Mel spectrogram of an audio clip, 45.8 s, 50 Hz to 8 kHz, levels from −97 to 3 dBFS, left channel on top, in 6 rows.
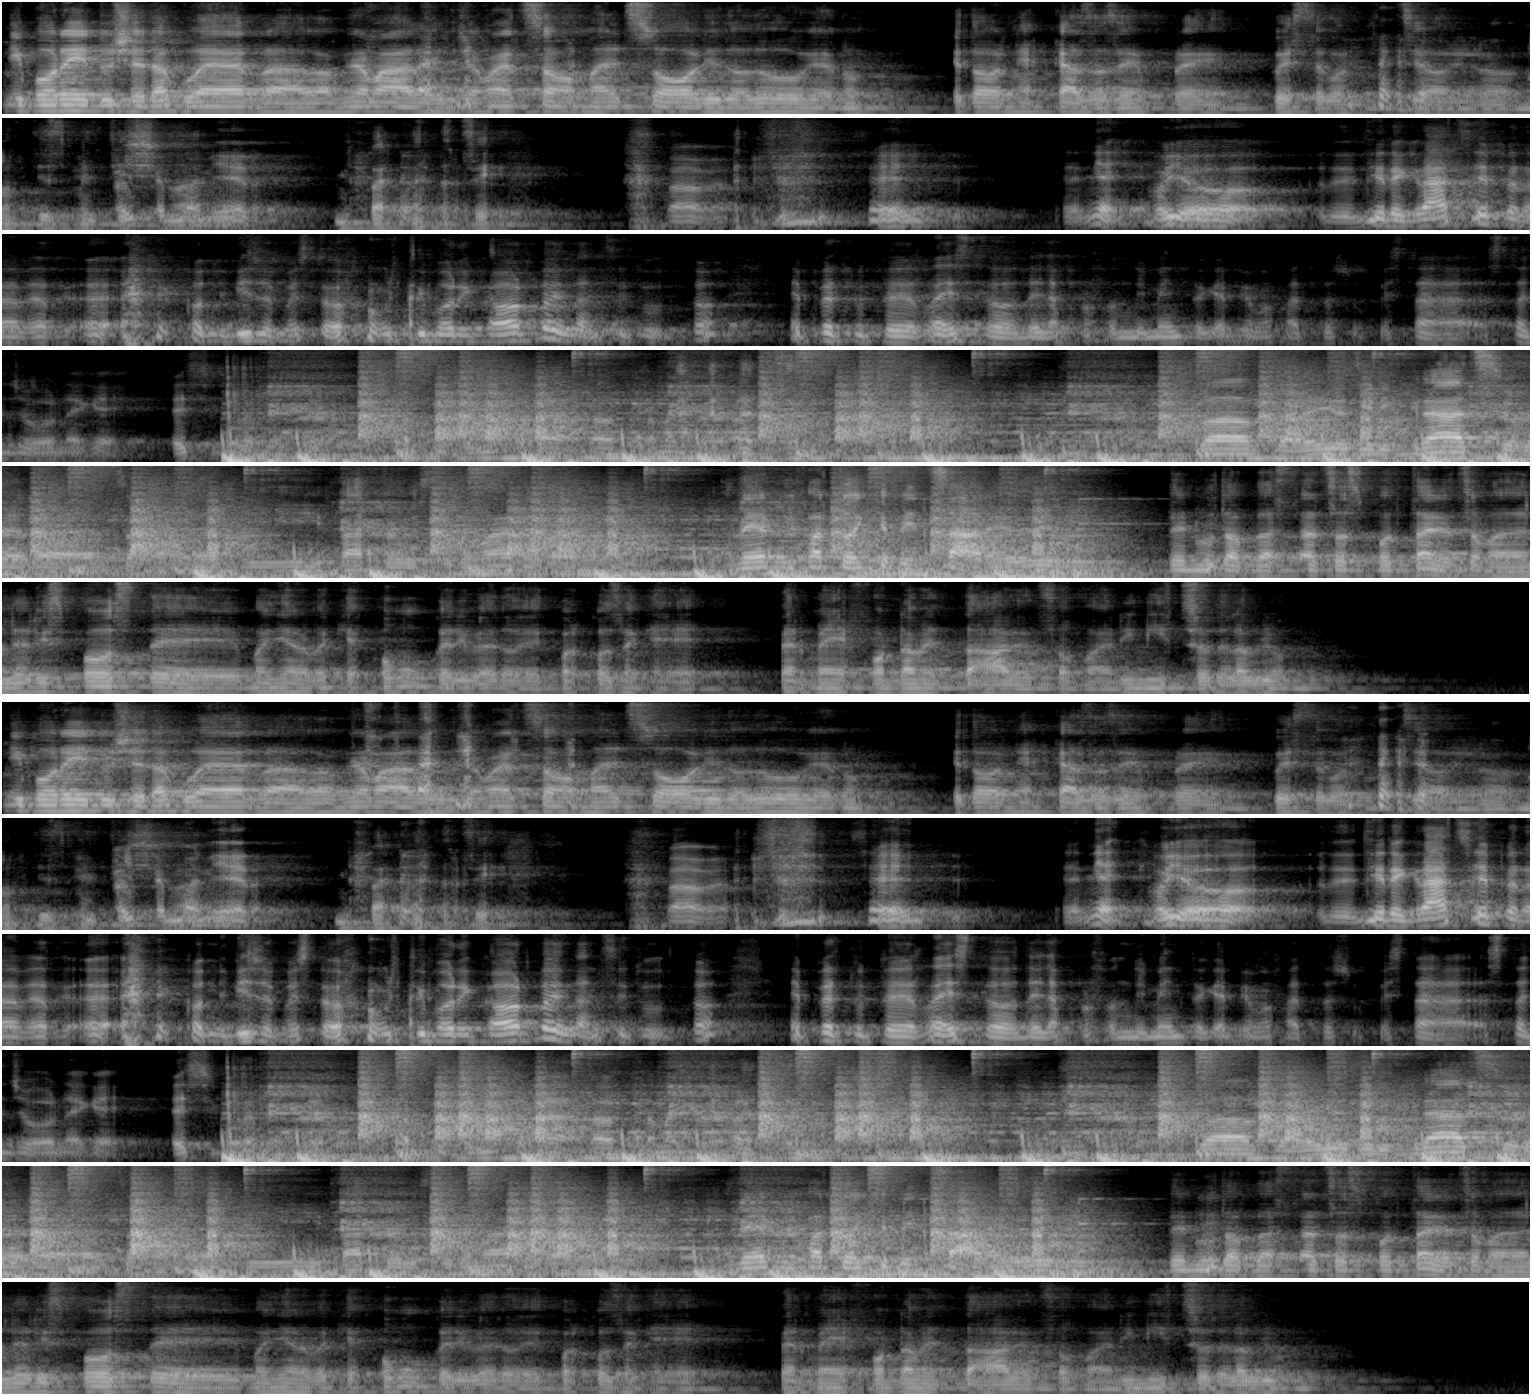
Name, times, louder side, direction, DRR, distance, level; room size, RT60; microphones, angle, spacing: voice 1, 0.0-4.3 4.8-8.7 9.5-9.6 10.0-10.1 10.8-10.9 26.3-26.9 28.9-33.8 34.1-39.8 40.1-41.7 42.1-44.6, left 2 dB, 35° left, 6 dB, 2.7 m, -32 dB
voice 2, 8.0-8.9 9.4-9.8 11.0-12.2 12.9-13.9 14.2-18.8 19.4-21.6 22.3-23.5 23.8-24.6 24.9-26.3 26.8-27.0 27.3-27.4 28.2-28.4 36.5-36.7, right 2 dB, 70° right, 11 dB, 1.4 m, -35 dB
sound 1, 24.0-36.0, right 1 dB, 20° right, 4.2 m, -27 dB
29.0 x 24.0 x 7.6 m, 0.75 s
head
